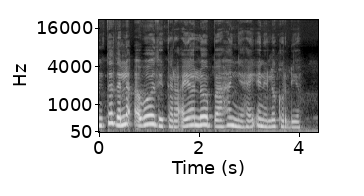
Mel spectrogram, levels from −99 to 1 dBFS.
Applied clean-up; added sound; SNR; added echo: none; none; none; none.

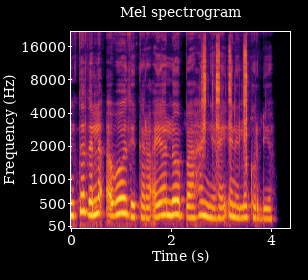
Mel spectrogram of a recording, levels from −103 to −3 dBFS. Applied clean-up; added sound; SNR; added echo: neural mask model Resemble Enhance denoiser.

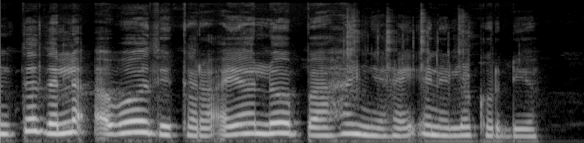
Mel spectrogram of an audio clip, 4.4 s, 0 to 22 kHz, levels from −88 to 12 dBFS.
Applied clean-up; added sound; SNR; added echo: neural mask model RNNoise.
